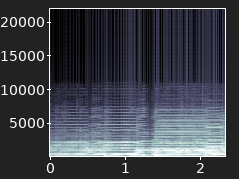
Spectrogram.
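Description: Piano accordion playing a melody of held notes over bass-and-chord pulses about twice a second.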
